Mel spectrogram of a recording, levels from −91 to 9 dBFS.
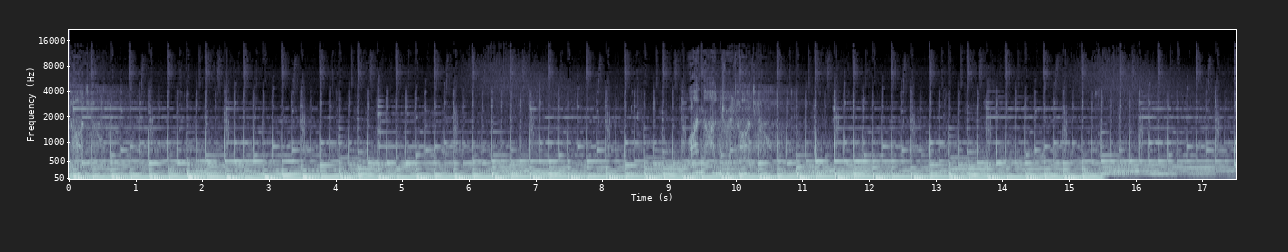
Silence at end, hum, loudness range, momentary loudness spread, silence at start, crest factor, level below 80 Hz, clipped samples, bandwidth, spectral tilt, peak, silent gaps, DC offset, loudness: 0 s; none; 1 LU; 4 LU; 0 s; 12 dB; -16 dBFS; under 0.1%; 8 kHz; -8.5 dB/octave; -2 dBFS; none; under 0.1%; -16 LUFS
